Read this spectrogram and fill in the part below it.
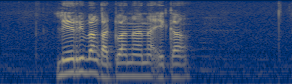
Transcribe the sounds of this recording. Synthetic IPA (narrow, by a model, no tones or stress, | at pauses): leriβaŋɡʱatʼwanana̰ʔɛkʼa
